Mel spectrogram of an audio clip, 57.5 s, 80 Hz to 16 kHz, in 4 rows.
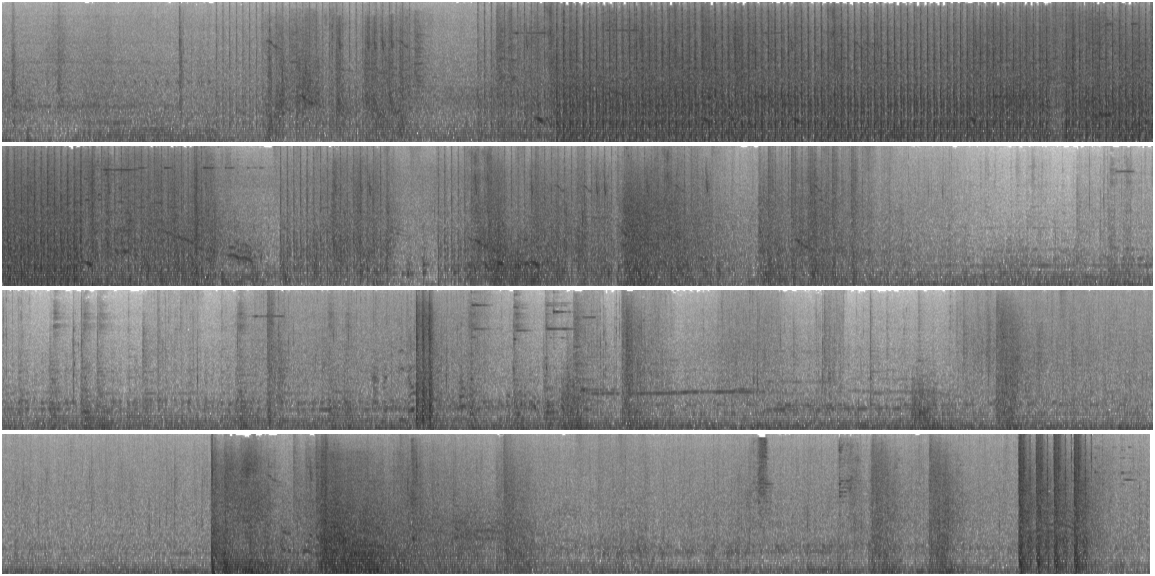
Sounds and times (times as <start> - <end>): Music: 0.0 - 57.5.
